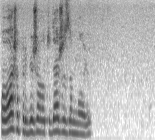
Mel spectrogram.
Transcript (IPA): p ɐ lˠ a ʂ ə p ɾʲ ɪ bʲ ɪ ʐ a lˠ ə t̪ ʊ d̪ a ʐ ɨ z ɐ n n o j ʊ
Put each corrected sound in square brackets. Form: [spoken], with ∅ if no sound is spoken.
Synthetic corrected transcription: p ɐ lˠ a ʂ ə p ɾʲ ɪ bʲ ɪ ʐ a lˠ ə t̪ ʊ d̪ a ʐ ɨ z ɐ [m] n o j ʊ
